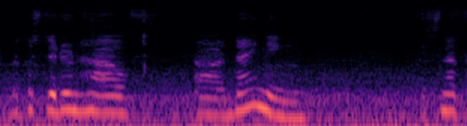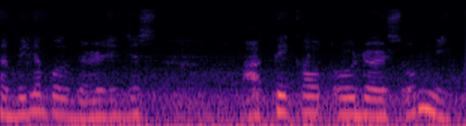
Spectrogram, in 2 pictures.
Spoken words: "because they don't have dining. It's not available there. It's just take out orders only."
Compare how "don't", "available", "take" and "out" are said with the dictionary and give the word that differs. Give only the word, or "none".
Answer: available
